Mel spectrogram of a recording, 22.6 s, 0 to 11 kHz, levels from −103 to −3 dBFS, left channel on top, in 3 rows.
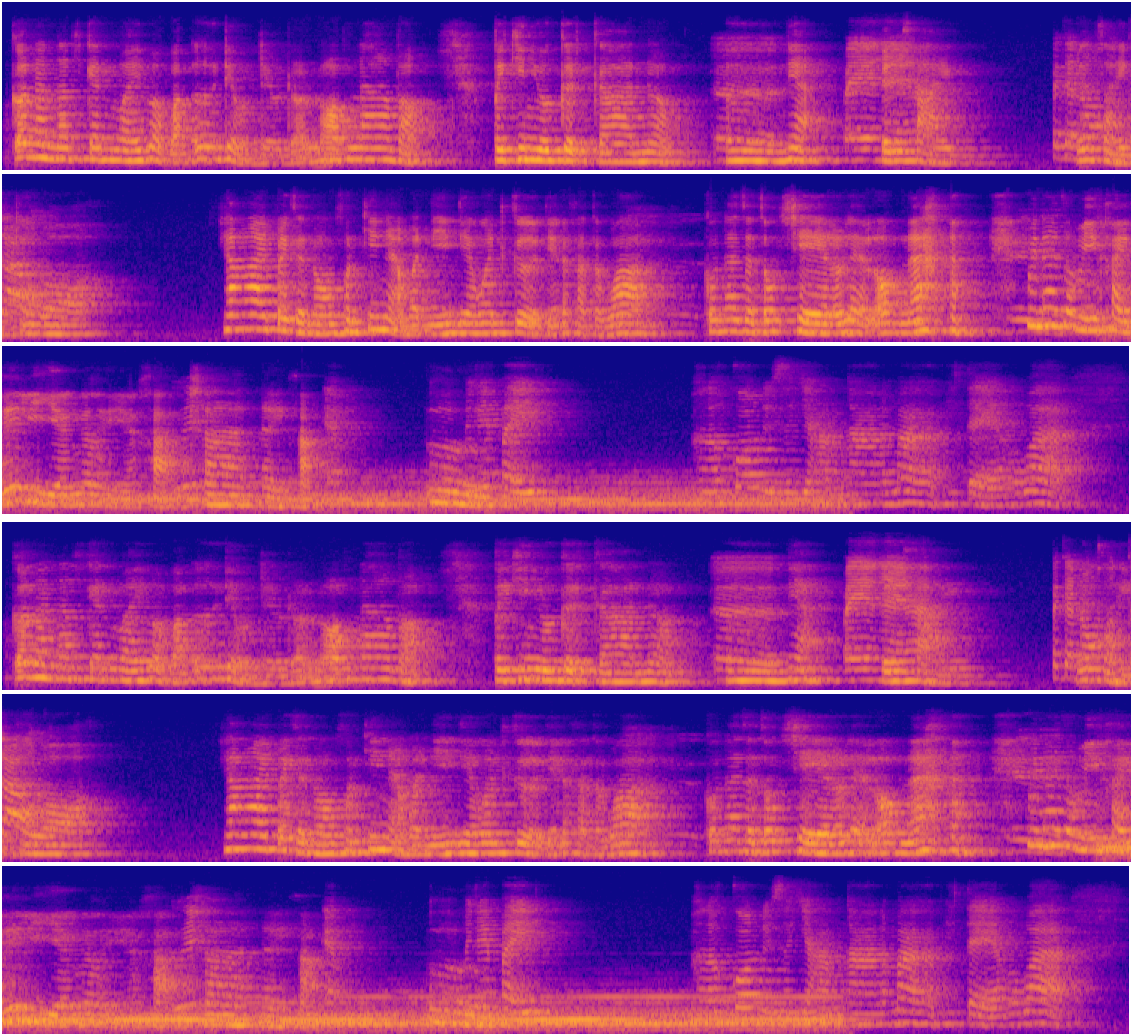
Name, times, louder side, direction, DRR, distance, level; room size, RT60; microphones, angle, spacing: voice 1, 0.1-4.5 4.8-5.4 5.9-6.3 7.2-8.1 9.0-11.9 12.2-17.1 17.9-18.3, left 2 dB, 55° left, 5 dB, 0.6 m, -30 dB
voice 2, 4.7-5.2 5.6-6.2 7.0-8.1 11.7-12.2 14.2-14.6 16.2-16.5 17.2-17.6 17.9-18.6 19.6-22.4, right 1 dB, 30° right, 3 dB, 0.6 m, -38 dB
sound 1, 14.8-20.7, right 6 dB, 70° right, 0.3 m, -32 dB
7.6 x 2.7 x 2.2 m, 0.69 s
head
